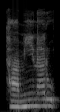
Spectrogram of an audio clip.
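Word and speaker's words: ターミナル: itu habisnya kata Kana huruf ta itu di depan a huruf ta ya yang ini tuh huruf ta dibacanya panjang ta taminaru taminaru taminaru Terminal bengkel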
